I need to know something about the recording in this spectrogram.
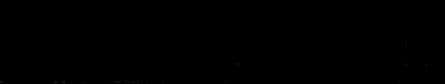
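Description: Very faint computer keyboard typing: a run of irregular, quick key clicks, barely above silence.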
